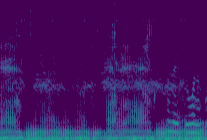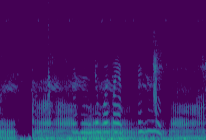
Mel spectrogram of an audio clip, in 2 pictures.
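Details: Pet cheetah lying with its owner on a plaid blanket, purring in a low continuous pulsing rumble. A woman talks affectionately over it throughout, her voice rising and falling above the purr.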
